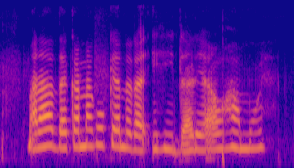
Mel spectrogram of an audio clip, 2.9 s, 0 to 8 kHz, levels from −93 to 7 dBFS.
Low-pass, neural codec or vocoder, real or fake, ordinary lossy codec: 7.2 kHz; none; real; AAC, 48 kbps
